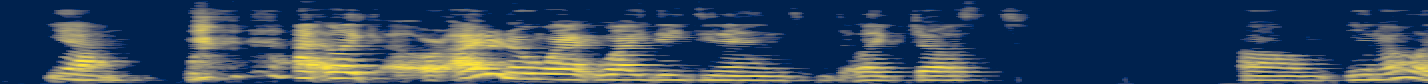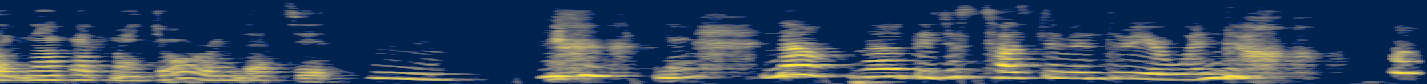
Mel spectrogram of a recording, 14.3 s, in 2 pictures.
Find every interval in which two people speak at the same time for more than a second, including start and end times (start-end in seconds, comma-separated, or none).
none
